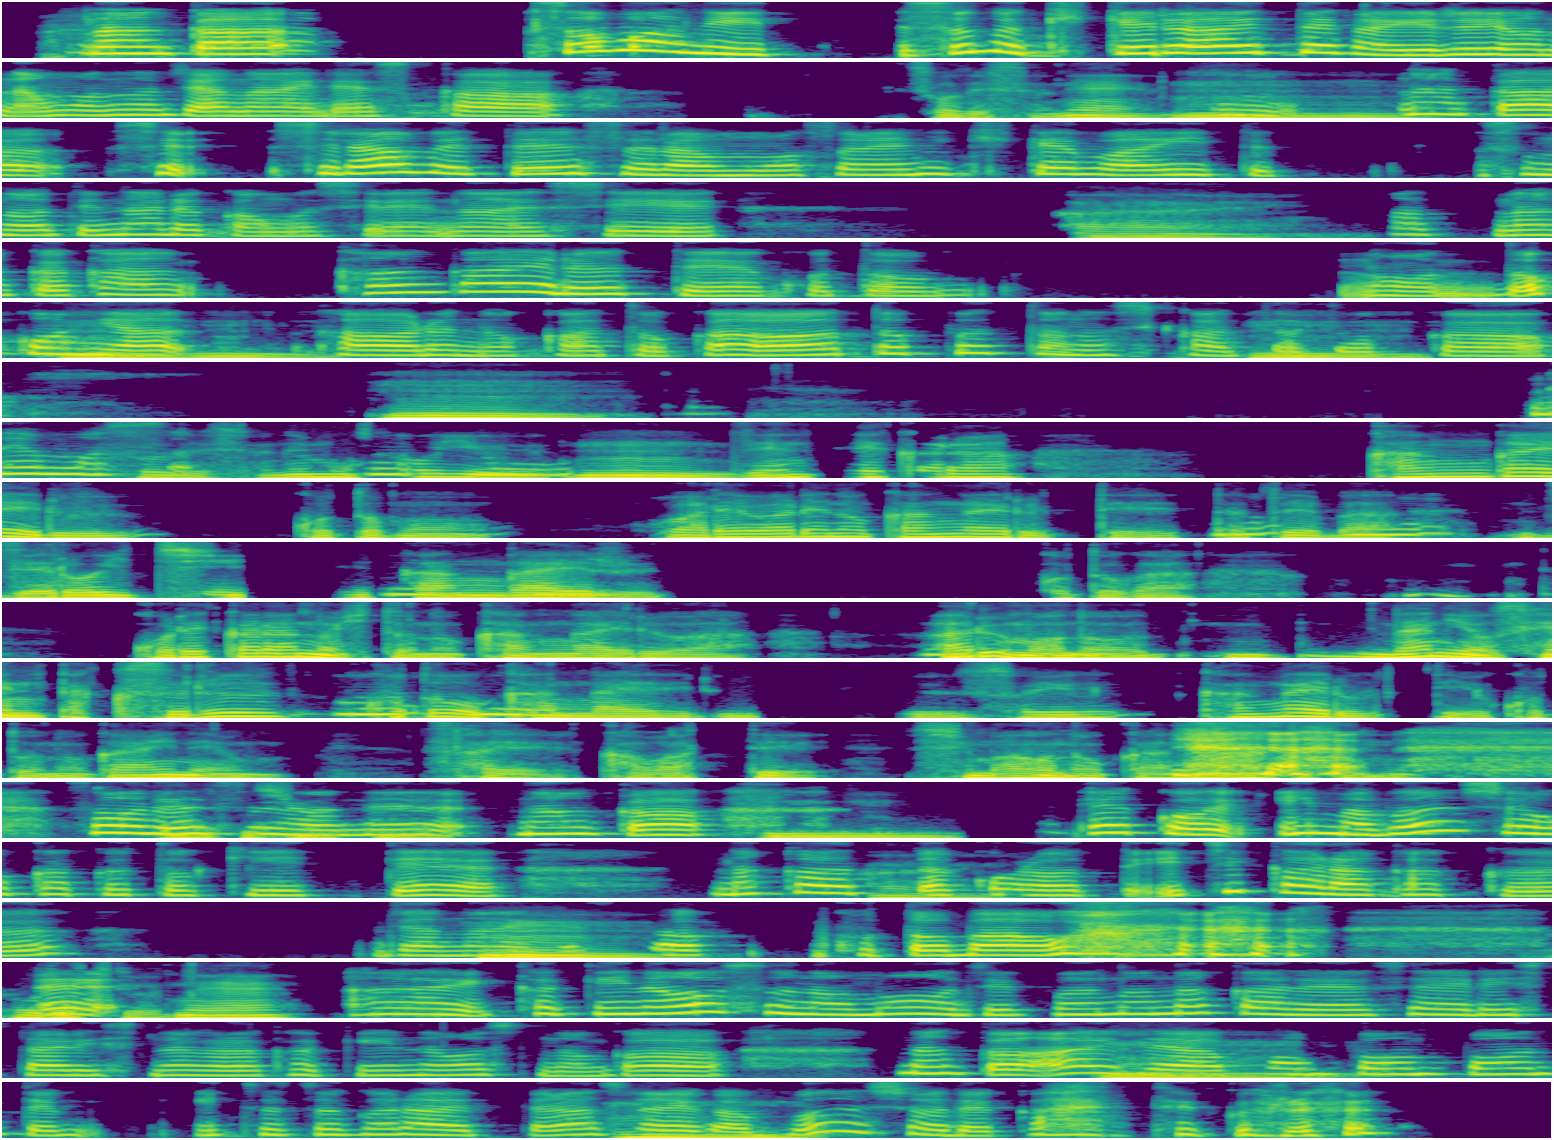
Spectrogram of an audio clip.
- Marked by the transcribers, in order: tapping; other background noise; chuckle; laughing while speaking: "言葉を"; chuckle; laughing while speaking: "返ってくる"
- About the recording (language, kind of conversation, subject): Japanese, unstructured, 最近、科学について知って驚いたことはありますか？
